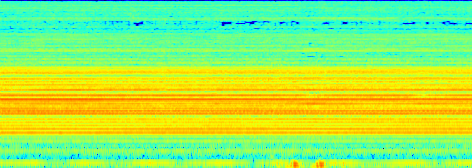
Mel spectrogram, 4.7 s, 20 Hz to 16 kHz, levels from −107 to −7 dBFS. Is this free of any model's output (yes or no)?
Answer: yes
